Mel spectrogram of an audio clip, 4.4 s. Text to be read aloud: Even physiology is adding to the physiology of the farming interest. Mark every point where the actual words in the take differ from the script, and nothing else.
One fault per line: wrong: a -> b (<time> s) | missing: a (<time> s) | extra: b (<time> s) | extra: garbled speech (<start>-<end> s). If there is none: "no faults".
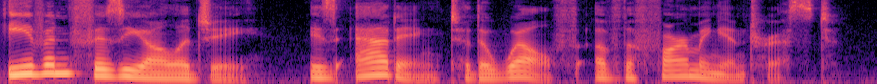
wrong: physiology -> wealth (2.5 s)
